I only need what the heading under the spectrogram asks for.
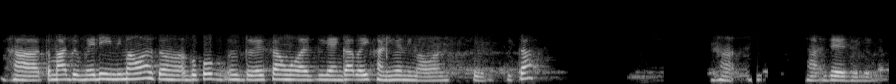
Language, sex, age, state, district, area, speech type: Sindhi, female, 30-45, Gujarat, Surat, urban, conversation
